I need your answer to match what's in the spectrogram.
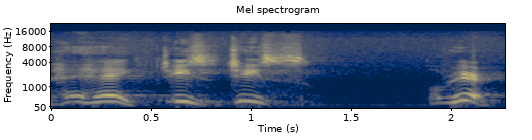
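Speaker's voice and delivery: high, eager call across a crowd. Acted. Man calls Jesus to heal his friend, eager high call. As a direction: hail him from a distance.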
